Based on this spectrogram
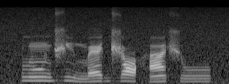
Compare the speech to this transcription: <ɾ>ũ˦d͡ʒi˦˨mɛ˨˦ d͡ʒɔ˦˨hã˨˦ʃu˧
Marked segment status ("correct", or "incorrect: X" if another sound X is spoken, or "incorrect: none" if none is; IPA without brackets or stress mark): incorrect: l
